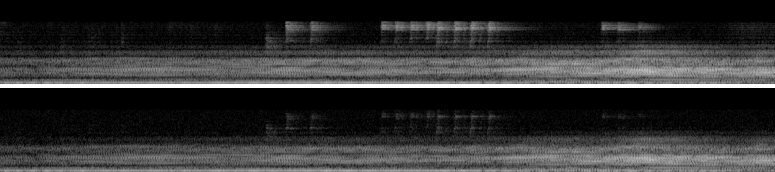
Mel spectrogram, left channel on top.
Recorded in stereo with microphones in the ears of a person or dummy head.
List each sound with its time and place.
0.0 s a helicopter: 55° left (ahead or behind); by 7.8 s 65° left (ahead or behind)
